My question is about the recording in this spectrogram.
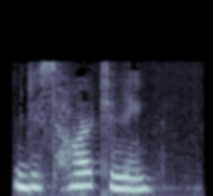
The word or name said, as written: disheartening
